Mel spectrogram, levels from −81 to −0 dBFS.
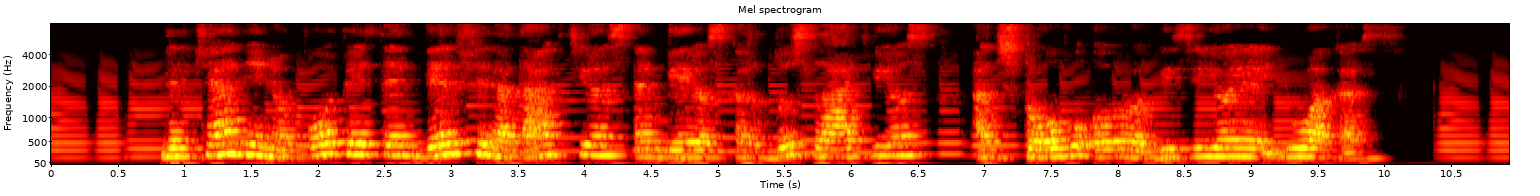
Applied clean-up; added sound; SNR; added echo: none; Wind instrument, woodwind instrument; 16 dB; reverberation time 0.3 s.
